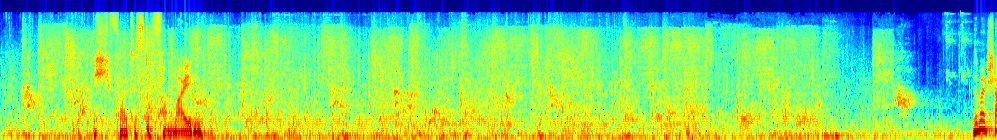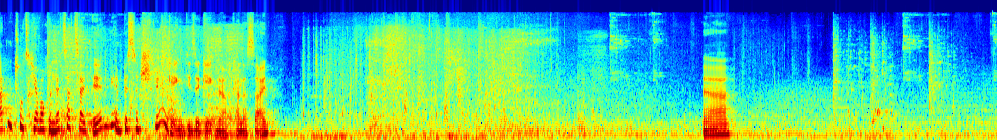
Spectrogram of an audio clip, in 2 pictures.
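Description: Game combat sounds clash and crackle.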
